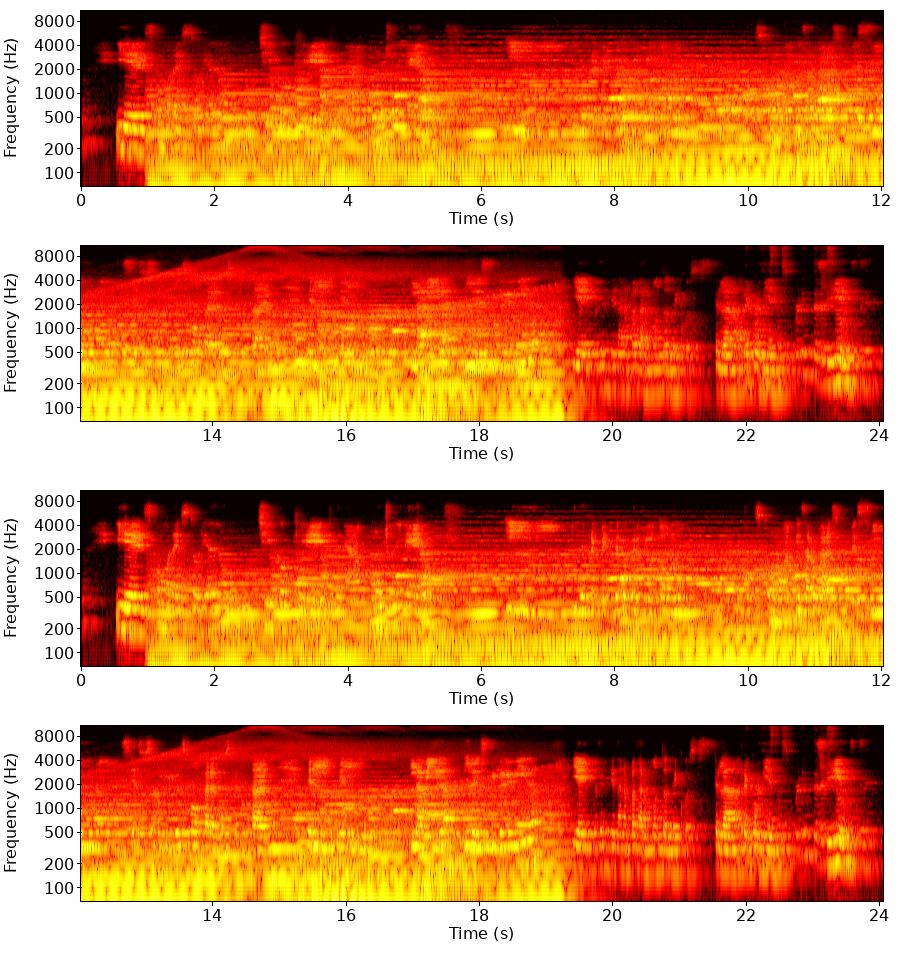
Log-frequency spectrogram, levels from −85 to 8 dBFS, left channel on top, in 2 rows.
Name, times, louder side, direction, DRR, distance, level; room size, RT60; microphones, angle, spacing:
voice 1, 0.3-5.6 6.4-9.1 9.8-16.6 17.0-18.9 19.2-21.2 21.5-22.6 23.2-23.6, right 3 dB, 85° right, 1 dB, 0.5 m, -24 dB
sound 1, 0.9-19.2, left 1 dB, 45° left, 0.7 m, -17 dB
voice 2, 22.0-24.0, left 1 dB, 10° left, -2 dB, 0.5 m, -37 dB
2.8 x 2.8 x 2.6 m, 0.92 s
head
